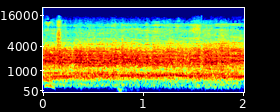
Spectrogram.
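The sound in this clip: Cheering and shouting from the Labour benches, a dense, continuous roar of many voices that holds at a steady loud level throughout.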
